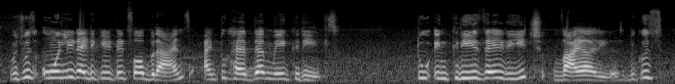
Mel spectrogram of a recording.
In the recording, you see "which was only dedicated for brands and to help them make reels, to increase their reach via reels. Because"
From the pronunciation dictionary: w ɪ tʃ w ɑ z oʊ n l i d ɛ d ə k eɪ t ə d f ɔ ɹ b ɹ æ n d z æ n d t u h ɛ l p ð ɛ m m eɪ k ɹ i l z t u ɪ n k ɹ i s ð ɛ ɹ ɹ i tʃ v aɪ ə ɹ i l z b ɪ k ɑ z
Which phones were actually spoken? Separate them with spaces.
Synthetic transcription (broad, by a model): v ɪ tʃ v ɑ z oʊ n l i d ɛ d ə k eɪ t ə d f ɔ ɹ b ɹ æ n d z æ n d t u h ɛ l p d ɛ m m eɪ k ɹ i l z t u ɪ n k ɹ i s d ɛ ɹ ɹ i tʃ v aɪ ə ɹ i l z b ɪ k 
